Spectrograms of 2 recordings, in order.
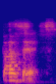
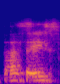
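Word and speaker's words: Bazett: One that seems to be in the literature most is Bazet's formula, or Bazet's formula, depending on how you want to pronounce it.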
